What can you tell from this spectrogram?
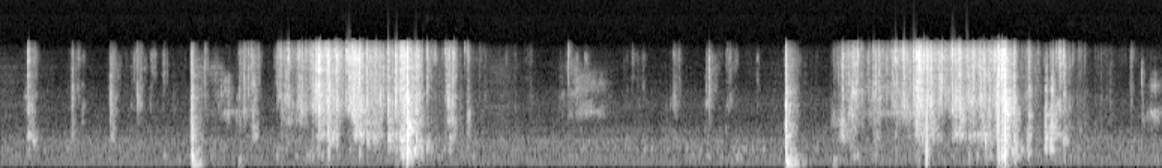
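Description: Hockey card pack wrappers being torn open by hand, twice, each rip lasting a second or two, with light clicks and taps of handled cards in between.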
